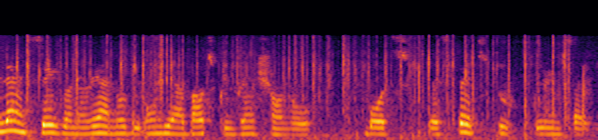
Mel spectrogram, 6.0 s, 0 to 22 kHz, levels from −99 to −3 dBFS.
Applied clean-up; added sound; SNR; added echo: none; Computer keyboard; 17 dB; none.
